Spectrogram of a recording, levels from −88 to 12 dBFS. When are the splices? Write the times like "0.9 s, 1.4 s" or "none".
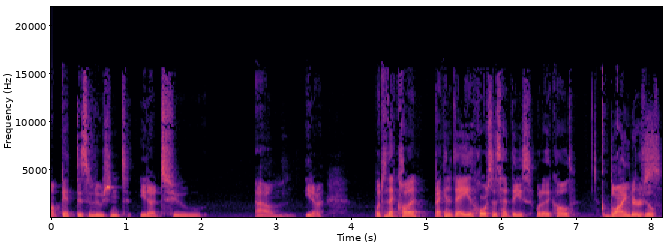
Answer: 3.4 s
